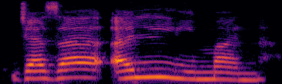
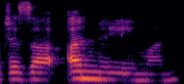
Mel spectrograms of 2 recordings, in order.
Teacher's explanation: with lam mushaddad, you're not going to hear the fathatain. So it will be jaza al-liman rather than jaza an-liman.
